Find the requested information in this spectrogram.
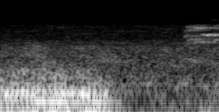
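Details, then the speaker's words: Dog snoring in a room during a live chat: one low, rumbling snore that fades into quiet room noise. "can probably hear my dog snoring, so I do apologise for that."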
